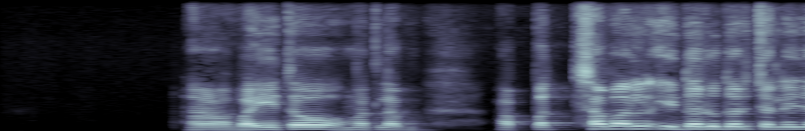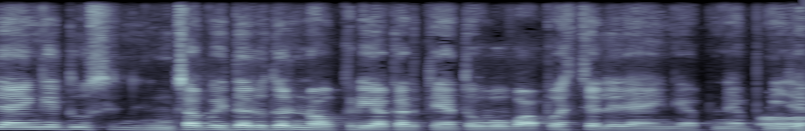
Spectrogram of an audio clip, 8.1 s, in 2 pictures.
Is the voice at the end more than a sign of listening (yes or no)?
yes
